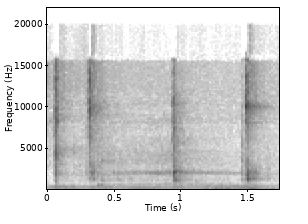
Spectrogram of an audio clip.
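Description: Sparse clicks from a computer keyboard, a handful of faint, quick keystrokes spaced irregularly over a quiet background.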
